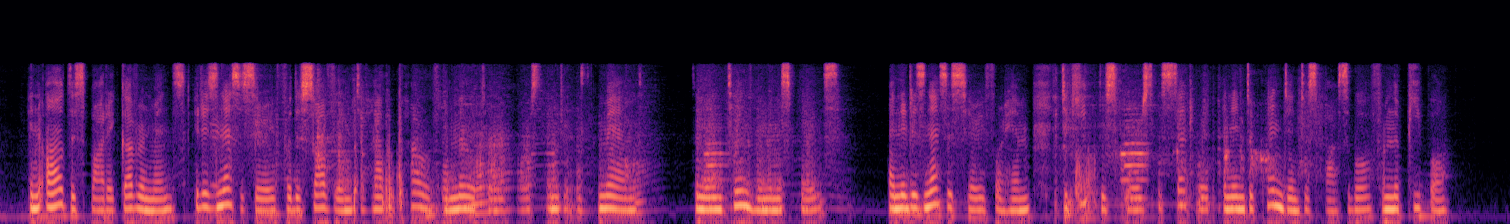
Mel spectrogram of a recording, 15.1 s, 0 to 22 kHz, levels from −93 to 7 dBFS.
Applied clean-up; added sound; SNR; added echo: neural mask model RNNoise.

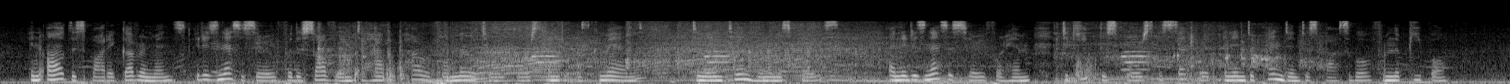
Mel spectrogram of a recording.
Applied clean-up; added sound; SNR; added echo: none; Accelerating, revving, vroom + Wind instrument, woodwind instrument; 7 dB; none.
